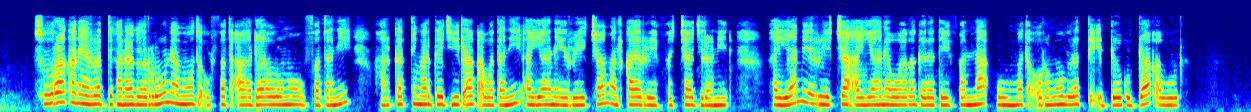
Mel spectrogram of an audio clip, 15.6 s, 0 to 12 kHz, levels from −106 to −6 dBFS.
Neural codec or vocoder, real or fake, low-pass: codec, 16 kHz, 2 kbps, FreqCodec, larger model; fake; 7.2 kHz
